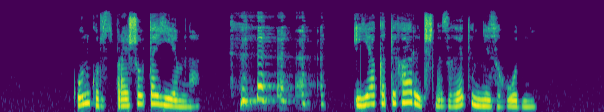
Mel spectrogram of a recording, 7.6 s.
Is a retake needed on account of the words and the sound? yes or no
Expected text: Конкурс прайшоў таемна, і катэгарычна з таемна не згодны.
yes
